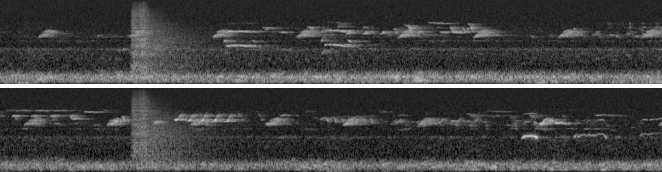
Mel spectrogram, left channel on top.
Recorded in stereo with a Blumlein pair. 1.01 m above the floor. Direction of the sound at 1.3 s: 20° left.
